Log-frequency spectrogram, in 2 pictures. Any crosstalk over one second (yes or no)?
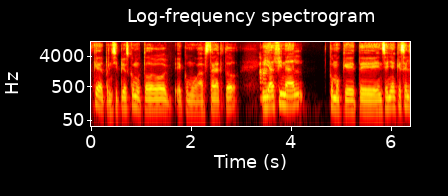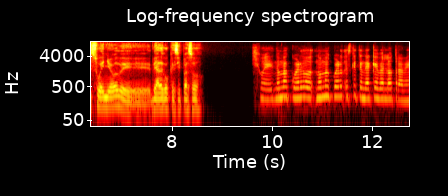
no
